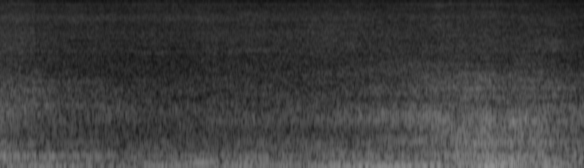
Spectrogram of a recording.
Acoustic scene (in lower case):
street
